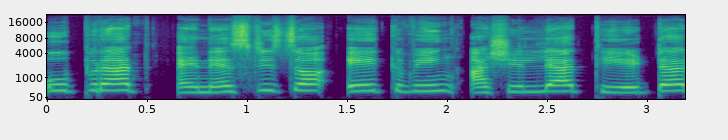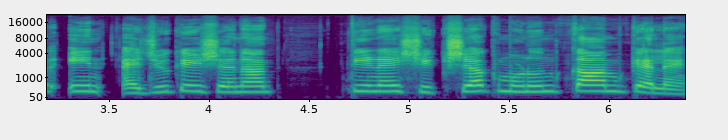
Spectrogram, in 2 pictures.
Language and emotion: Goan Konkani, neutral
